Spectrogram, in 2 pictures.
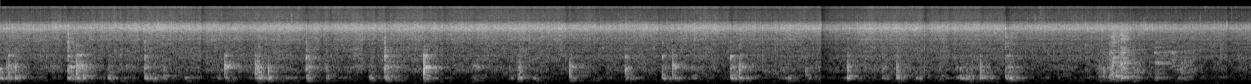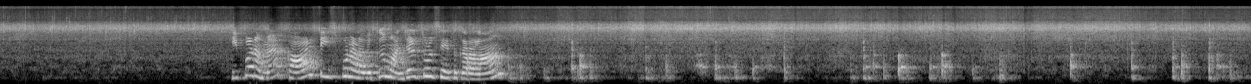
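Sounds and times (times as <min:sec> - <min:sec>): spatula scraping a pan: 0:00.0 - 0:10.3, 0:17.6 - 0:25.0
food sizzling in oil: 0:00.0 - 0:25.0.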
